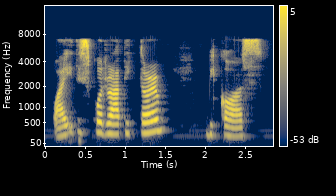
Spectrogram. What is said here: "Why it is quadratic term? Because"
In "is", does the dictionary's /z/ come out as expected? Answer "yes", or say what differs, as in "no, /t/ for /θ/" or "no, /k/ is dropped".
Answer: no, /s/ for /z/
